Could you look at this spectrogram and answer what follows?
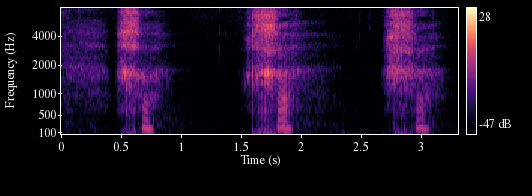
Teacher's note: It's in the back of your throat. Almost like someone's grabbing you and you're being choked.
